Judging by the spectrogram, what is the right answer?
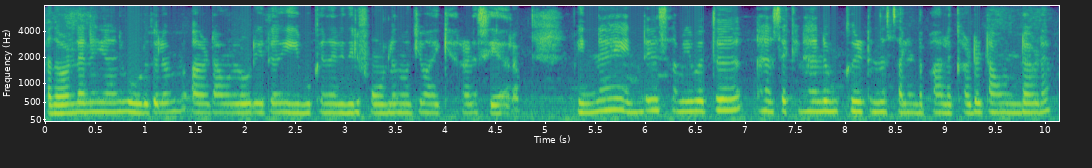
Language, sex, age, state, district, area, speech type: Malayalam, female, 18-30, Kerala, Palakkad, rural, spontaneous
